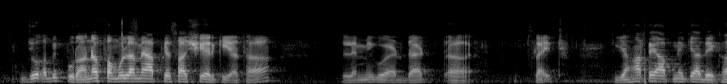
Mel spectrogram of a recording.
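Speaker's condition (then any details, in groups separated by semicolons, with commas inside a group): No condition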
